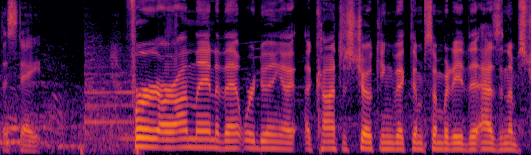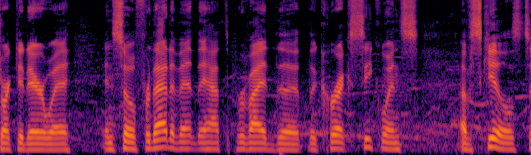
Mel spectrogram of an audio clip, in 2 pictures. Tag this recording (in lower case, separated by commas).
speech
